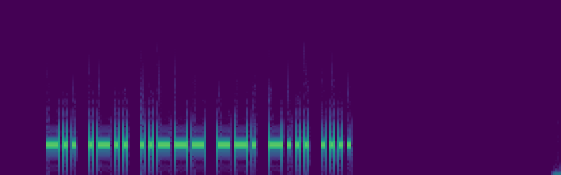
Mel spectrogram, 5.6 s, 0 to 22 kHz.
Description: Morse code, heard as a keyed tone, about 28 wpm, 700 Hz. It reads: DL2GBH
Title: DXCC-100 Call Signs - 6 Characters - Repeated 3x - 28wpm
